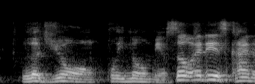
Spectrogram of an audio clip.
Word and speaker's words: Legendre: I have checked Google pronunciation, and I found that in French, it is pronounced Legendre polynomial. Legendre polynomial.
